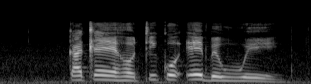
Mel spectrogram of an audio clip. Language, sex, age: Southern Sotho, male, 21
